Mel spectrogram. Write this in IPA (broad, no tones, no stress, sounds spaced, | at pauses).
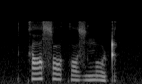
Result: k a sˤ ɔ k ɔ z ŋ o ʈ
